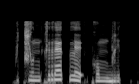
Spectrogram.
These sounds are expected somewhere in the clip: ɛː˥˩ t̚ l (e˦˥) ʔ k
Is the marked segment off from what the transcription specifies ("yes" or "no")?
yes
